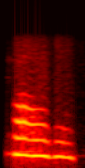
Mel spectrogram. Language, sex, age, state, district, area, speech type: Marathi, female, 18-30, Maharashtra, Nagpur, urban, conversation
